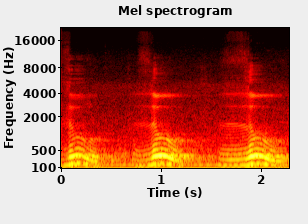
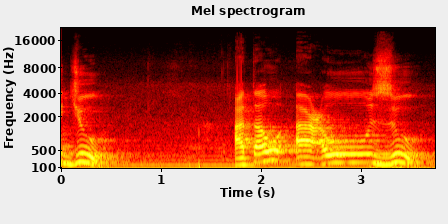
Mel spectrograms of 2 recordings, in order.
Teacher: dari ujung lidah bertemu dengan gigi seri depan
